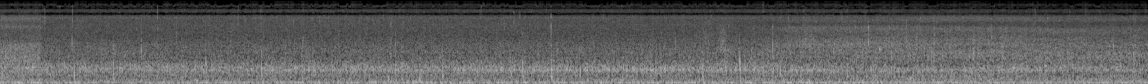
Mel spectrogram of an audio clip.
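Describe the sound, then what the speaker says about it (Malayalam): Dense, constant heavy rain roars without pause near Urumbi Waterfalls, a loud even hiss filling the scene with a low rumble beneath. "അതുമല്ല നല്ല മഴയാണ്."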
